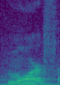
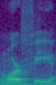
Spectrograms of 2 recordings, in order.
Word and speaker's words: Morphe: think in another video I pronounced this wrong I think it's morph I think I called it morphe I realized I did that the other day this is just a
